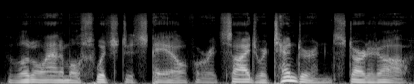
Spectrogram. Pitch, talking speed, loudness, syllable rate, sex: 100 Hz, 205 wpm, -19 LUFS, 5.6 syllables/s, male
